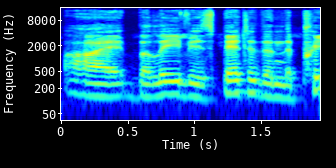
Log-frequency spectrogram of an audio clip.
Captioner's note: speaking French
